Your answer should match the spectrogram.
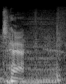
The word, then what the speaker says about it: Teche: you have a new ep out uh called tech is that how you pronounce it which is uh tech it's tech it tech it's a made up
